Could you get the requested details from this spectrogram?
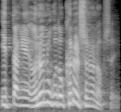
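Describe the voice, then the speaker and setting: High, animated male pastor preaching. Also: fast. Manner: emphatic, animated preaching with shifts between loud and hushed. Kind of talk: sermon. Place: church sanctuary.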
